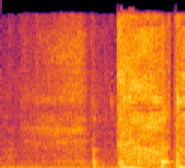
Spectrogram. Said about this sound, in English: Apologize, folks. It's not a Biden COVID cough.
